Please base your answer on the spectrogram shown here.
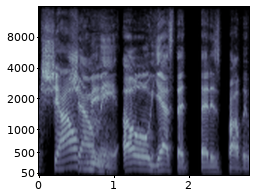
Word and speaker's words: Xiaomi: And he goes, but it's basically pronounced as Xiao with a flat tone and me.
